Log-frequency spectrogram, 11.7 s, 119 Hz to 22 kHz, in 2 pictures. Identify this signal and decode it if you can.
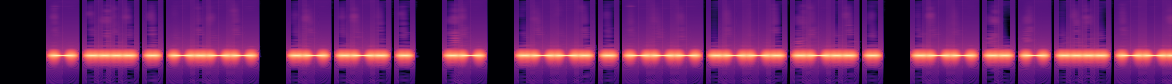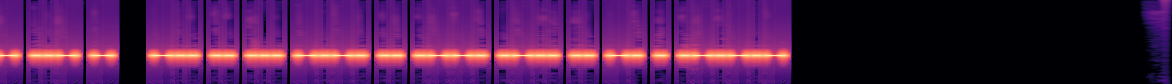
Morse code, heard as a keyed tone, about 40 wpm, 700 Hz. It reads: THEY ARE A PEOPLE WITHOUT DISCIPLINE.
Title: Sentences from Top 1000 Words - Review Part 6 - 40wpm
